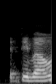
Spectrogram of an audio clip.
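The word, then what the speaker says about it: اتباعه: Nah, Bapak Ibu, cara baca ittiba'a ini alifnya dibaca kasroh kalau kita baca terputus.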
